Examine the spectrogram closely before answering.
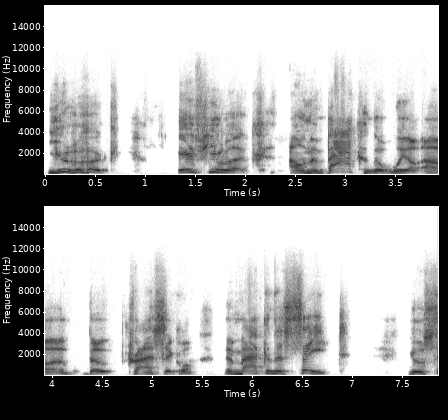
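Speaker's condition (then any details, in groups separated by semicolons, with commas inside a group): Cerebral palsy, severe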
